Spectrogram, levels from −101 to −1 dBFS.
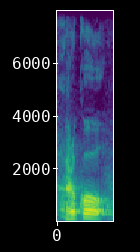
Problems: none marked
